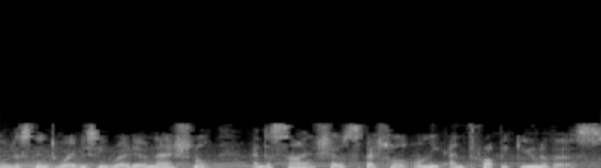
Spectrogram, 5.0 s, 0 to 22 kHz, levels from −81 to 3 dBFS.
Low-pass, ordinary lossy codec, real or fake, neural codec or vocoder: 7.2 kHz; MP3, 24 kbps; real; none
